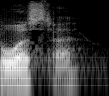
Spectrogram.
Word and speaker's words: Worcester: Wusta. – Yeah. I'm sorry. I'm just not from there. – Yeah. – Wusta. – It's hard to pronounce. It looks like Worcester. – Right, exactly. – No, it's Wusta.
